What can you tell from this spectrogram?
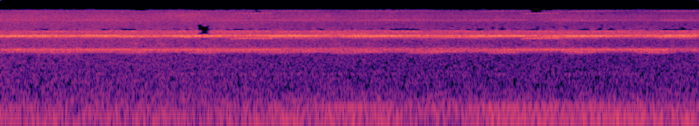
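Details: Crickets on a New England summer night, an unbroken shrill trilling drone held at steady high pitches throughout, over soft low background noise.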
